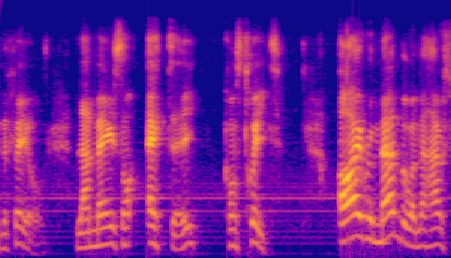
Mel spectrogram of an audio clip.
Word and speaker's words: construite: So if I then got construit and I then make it feminine as an adjective, how will I pronounce that word? Construite. That's it.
